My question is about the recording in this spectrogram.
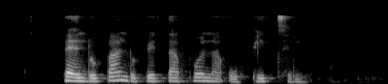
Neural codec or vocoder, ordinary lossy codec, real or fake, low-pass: codec, 24 kHz, 6 kbps, HILCodec; Opus, 32 kbps; fake; 9.9 kHz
